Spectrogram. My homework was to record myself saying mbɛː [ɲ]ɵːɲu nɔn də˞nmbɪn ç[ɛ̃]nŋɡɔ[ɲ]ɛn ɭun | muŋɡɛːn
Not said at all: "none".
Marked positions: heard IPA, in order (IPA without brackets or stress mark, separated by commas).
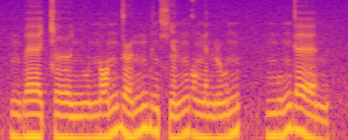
c, ɛ̃, ŋ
